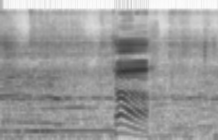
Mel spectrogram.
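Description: Background din of a busy livestock market with voices, cut just past a second in by a loud, brief cry that slides down in pitch.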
